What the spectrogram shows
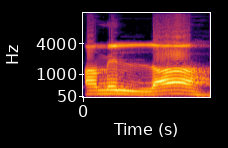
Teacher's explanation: اللہ کا لام پتلا پڑھنا ہے، پیچھے زیر ہے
